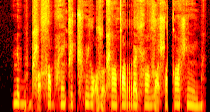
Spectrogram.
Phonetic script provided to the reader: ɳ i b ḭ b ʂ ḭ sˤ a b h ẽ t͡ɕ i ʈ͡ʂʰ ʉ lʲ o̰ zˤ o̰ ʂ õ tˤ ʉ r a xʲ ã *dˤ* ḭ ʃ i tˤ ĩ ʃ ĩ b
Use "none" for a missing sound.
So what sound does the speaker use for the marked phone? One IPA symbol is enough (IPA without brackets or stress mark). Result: zˤ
